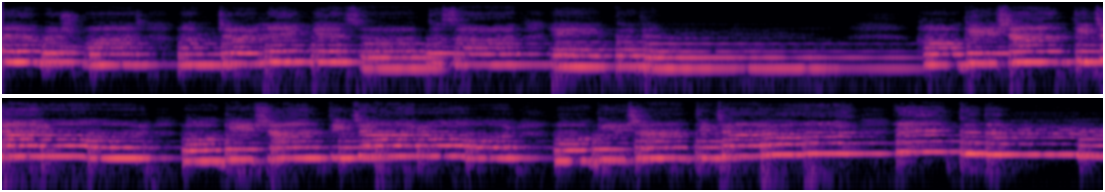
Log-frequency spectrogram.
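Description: A boy singing a song while accompanying himself on an electronic keyboard, the melody moving in steps and holding one long note about five seconds in.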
